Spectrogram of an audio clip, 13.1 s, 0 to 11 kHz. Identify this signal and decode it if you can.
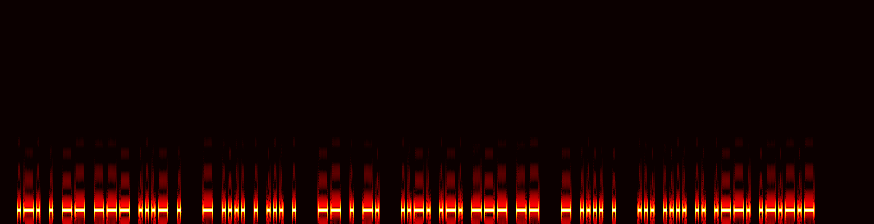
Morse code, heard as a keyed tone, about 25 wpm, 700 Hz. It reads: REMOVE THESE MEN FROM THE SHIP.
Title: Sentences from Top 1000 Words - Review Part 5 - 25wpm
